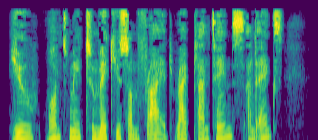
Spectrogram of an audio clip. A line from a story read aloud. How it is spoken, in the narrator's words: Nani whispered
